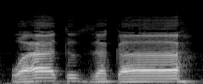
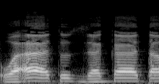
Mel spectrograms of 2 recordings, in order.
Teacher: Ta marbutah dia ada dua bunyi. Kalau berhenti jadi huruf ha, kalau sambung jadi huruf ta.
